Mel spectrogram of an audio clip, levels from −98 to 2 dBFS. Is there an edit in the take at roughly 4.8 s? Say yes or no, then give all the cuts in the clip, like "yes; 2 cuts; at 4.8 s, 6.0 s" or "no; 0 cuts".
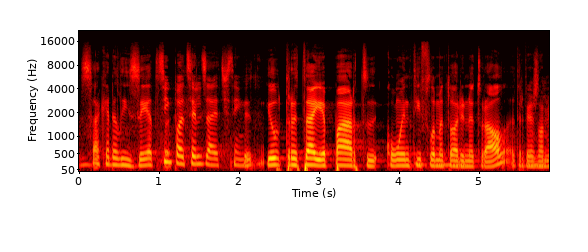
no; 2 cuts; at 1.0 s, 2.3 s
